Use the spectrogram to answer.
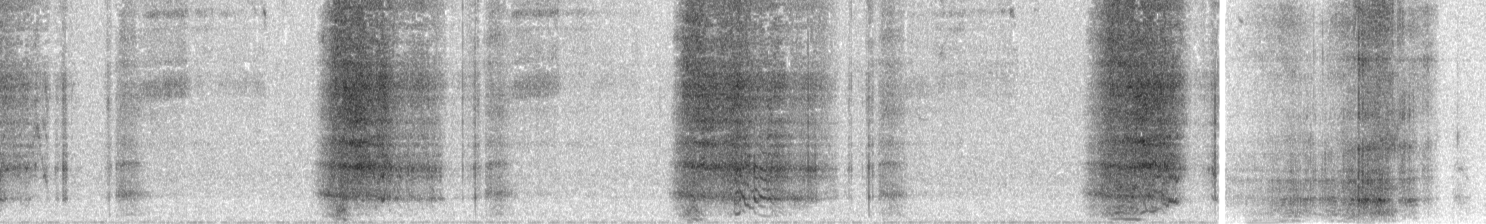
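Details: Loud, harsh, hissing snoring breaths during sleep, recurring about every three seconds over a steady low room hum, in a sleeper with sleep apnea.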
